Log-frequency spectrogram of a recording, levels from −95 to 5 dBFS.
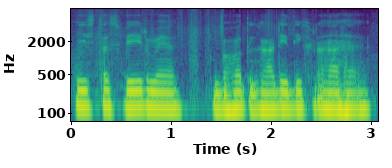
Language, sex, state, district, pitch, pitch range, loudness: Hindi, male, Bihar, Patna, 120 Hz, 120-125 Hz, -11 LUFS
